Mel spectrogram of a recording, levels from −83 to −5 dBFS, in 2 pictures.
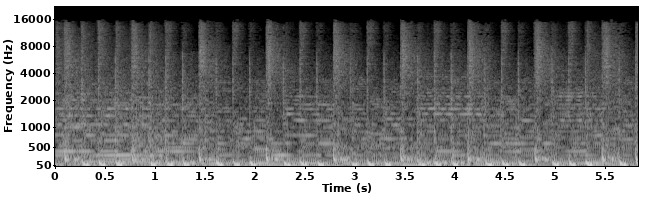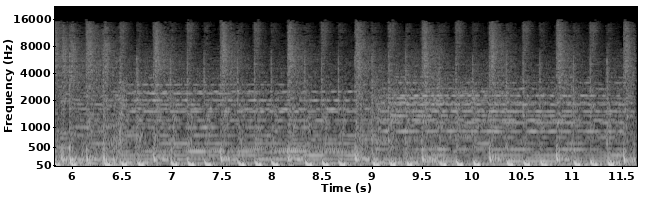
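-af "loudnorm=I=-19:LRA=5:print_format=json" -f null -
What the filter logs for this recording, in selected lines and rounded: "input_i" : "-27.6",
"input_tp" : "-12.8",
"input_lra" : "1.0",
"input_thresh" : "-37.6",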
